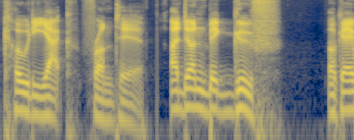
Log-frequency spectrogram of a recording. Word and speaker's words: Kodiak Frontier: It's not pronounced Kodak Frontier. It's pronounced Kodiak Frontier.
